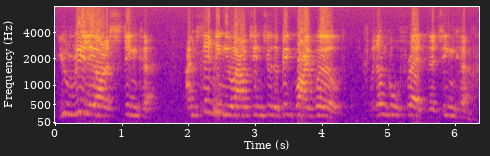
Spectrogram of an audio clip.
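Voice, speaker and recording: Scolding pantomime dad, acted by a man, piercingly high and bright, theatrical rhyming delivery, amateur stage. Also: moderate pace, a little hiss or hum. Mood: exasperated. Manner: theatrical, declaiming in rhyme. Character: exasperated, scolding father of a bubble-obsessed boy. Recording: distant, echoey amateur stage recording.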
